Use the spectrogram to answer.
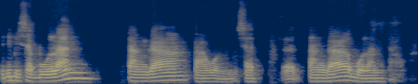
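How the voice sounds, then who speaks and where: A man teaching an English class, explaining in a relaxed way and slowing down to model English phrases. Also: sits low. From Indonesia. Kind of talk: online class lecture. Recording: dull lo-fi lecture recording.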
